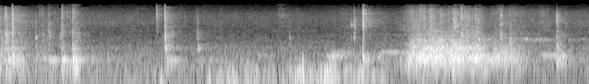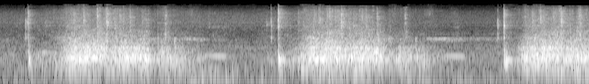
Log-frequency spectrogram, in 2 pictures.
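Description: Recoil starter of a Snapper Ninja mower's Honda engine pulled four times, each pull a whirr about a second long, about one and a half seconds apart; the engine turns over without firing because the spark plug is not on.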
